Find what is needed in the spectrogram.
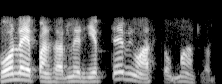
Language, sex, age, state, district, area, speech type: Telugu, male, 30-45, Andhra Pradesh, Visakhapatnam, rural, conversation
